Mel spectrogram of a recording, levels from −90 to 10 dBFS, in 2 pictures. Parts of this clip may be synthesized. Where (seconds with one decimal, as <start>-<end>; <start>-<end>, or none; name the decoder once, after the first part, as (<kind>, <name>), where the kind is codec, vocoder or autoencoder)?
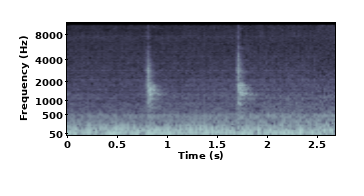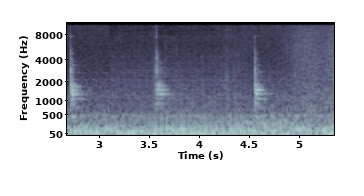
0.0-2.5 (vocoder, WaveNeXt); 3.1-4.4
